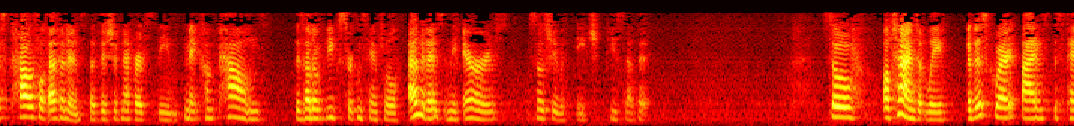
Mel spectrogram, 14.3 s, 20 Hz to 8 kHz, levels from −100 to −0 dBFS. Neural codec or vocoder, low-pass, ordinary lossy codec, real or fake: codec, 16 kHz, 0.5 kbps, FunCodec, trained on LibriTTS, 25 frames a second; 7.2 kHz; MP3, 24 kbps; fake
